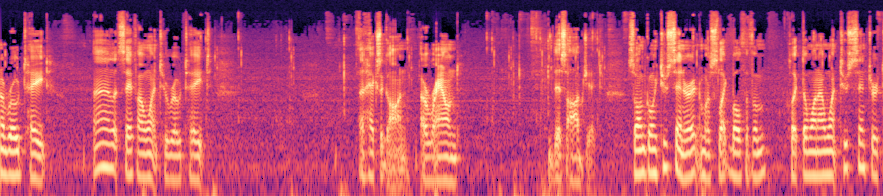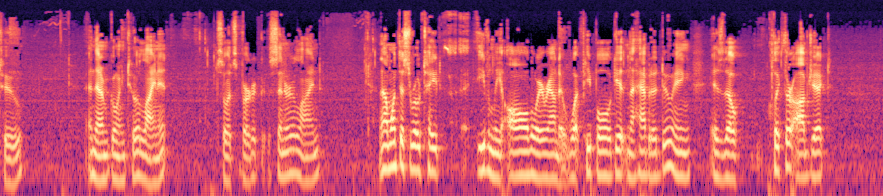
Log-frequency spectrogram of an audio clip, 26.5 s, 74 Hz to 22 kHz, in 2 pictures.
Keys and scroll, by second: 3.9 v, 6.5 v, 7.1 space, 21.5 r, 23.9 v, 26.2 r.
